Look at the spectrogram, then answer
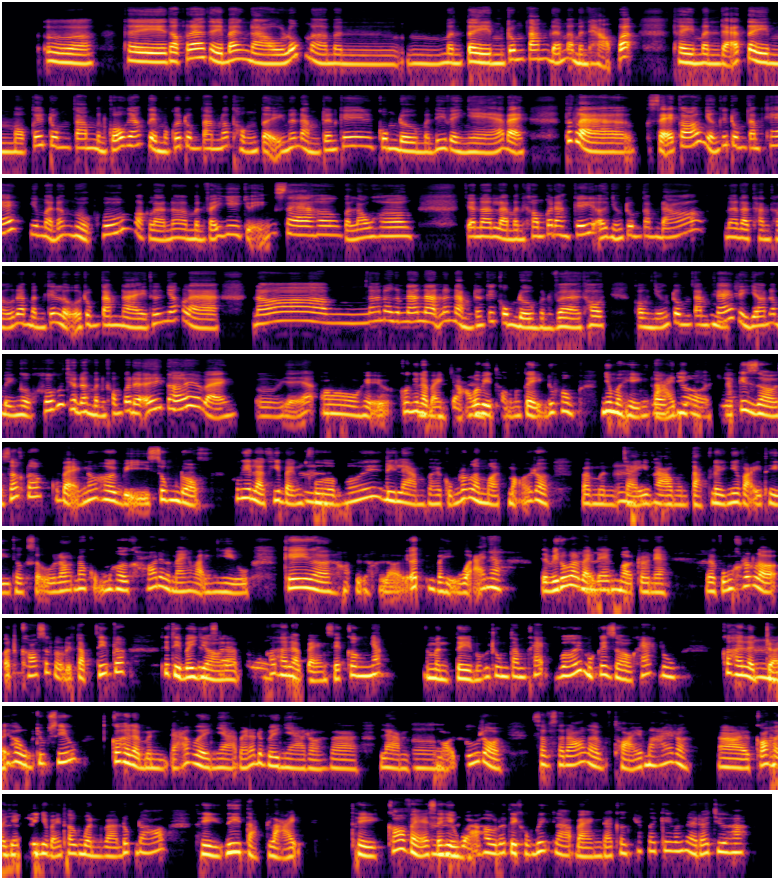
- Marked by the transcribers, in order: tapping; other background noise; background speech
- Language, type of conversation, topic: Vietnamese, advice, Làm thế nào để duy trì thói quen tập thể dục đều đặn?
